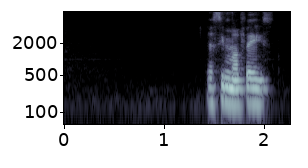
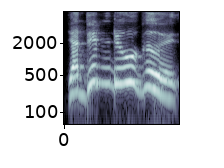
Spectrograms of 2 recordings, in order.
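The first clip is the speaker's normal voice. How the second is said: mock Tiffany Henry; 9 semitones higher, 11 dB louder than usual. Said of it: "talking about".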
